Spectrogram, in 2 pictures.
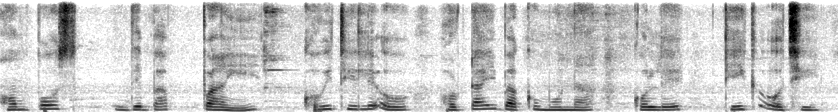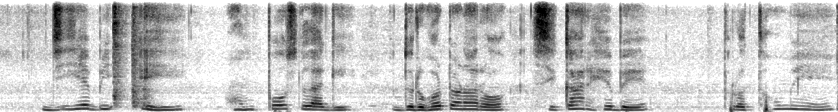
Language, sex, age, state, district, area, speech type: Odia, male, 18-30, Odisha, Nabarangpur, urban, spontaneous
